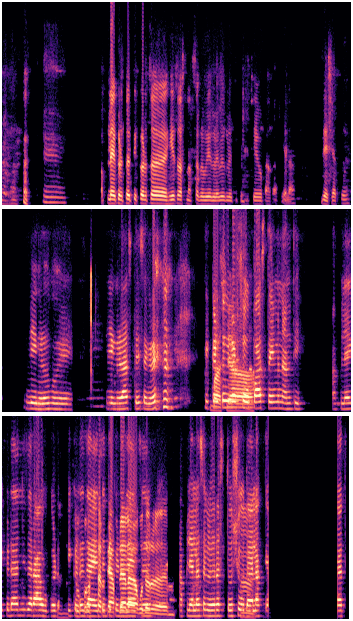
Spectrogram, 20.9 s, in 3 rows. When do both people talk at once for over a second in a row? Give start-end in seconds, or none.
15.4-16.9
